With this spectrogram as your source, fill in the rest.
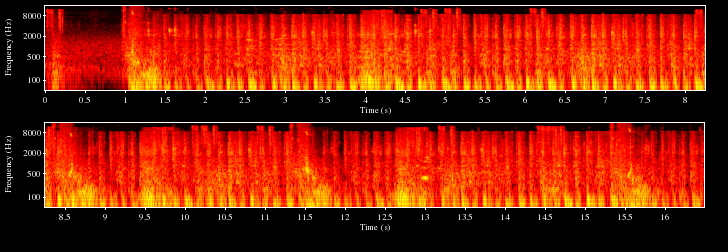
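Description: Building pieces snap into place in rapid, clattering bursts.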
